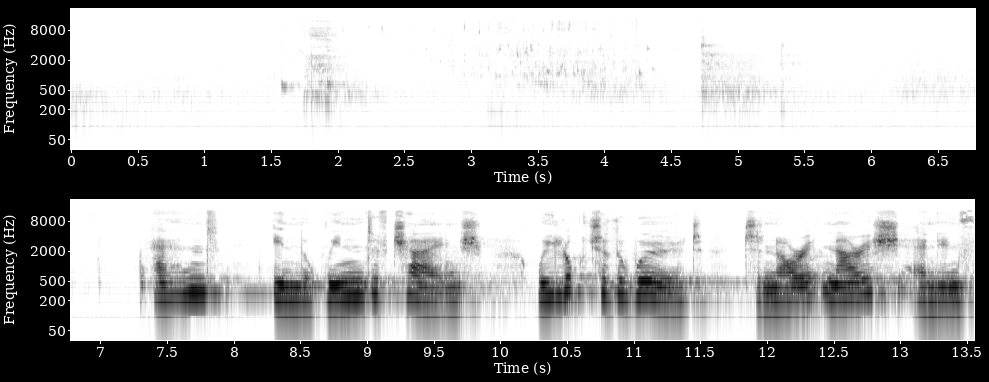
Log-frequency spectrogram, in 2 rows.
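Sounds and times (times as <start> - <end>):
water pouring: 1.5 - 4.7
speech: 7.4 - 13.5.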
